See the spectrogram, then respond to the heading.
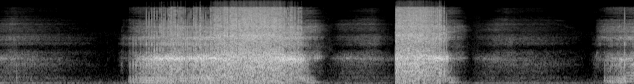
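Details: Long, loud, harsh rattling breaths with quieter gaps between; heavy snoring during sleep.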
